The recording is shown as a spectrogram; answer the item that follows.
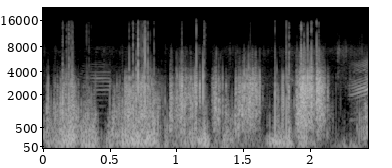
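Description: Wind buffeting a helmet camera's microphone as a pony canters over a sand arena, its hoofbeats coming through as repeated surges of noise.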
